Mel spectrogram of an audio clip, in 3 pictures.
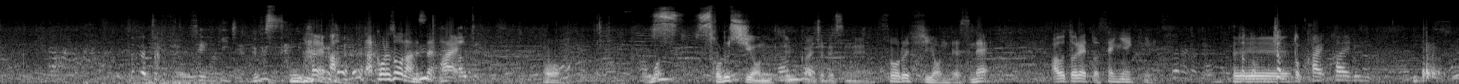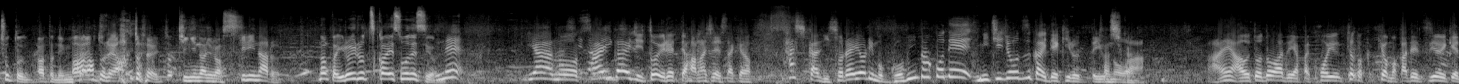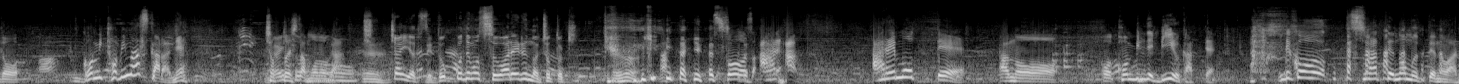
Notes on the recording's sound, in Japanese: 初めての対面収録です。覚王山の日泰寺参道で行われる「覚王山春祭2023」を歩きながら収録しています。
